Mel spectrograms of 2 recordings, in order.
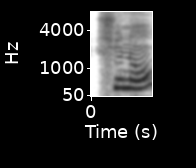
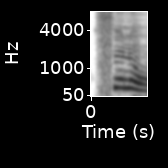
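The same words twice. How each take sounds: First: SH starting सुनो; Bengali pronunciation. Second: Said in the usual way. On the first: Shown as a demonstration. Teacher showing Bengali speech, सुनो with sh for s. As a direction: say सुनो as "shuno". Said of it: "Bengali उच्चारण". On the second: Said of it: "Hindi उच्चारण".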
